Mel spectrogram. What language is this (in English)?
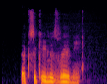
Interlingua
